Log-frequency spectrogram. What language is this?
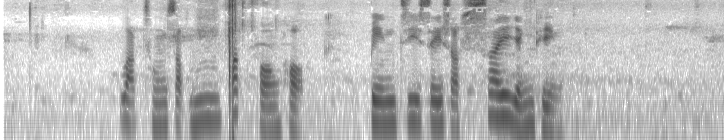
Cantonese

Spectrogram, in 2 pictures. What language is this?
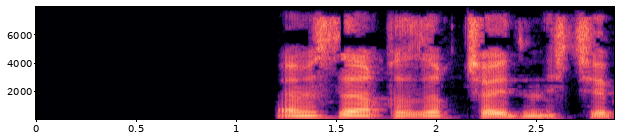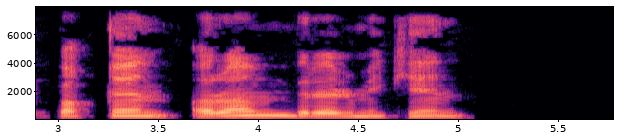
Uyghur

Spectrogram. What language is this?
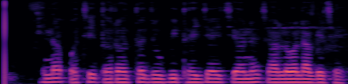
Gujarati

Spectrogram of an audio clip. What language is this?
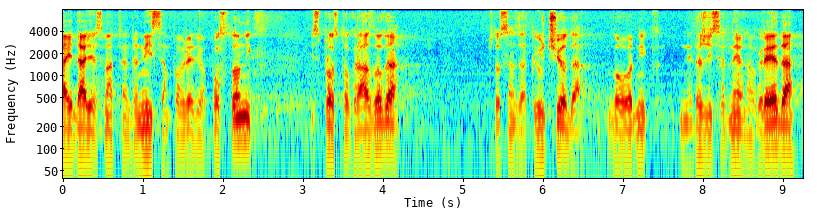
Serbian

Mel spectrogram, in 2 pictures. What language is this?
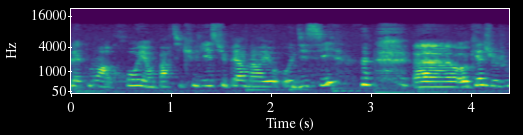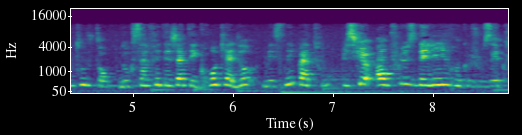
French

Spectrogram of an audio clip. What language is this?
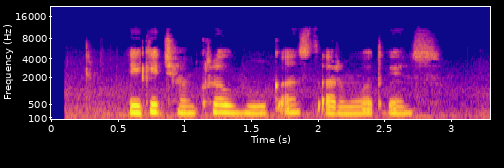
Georgian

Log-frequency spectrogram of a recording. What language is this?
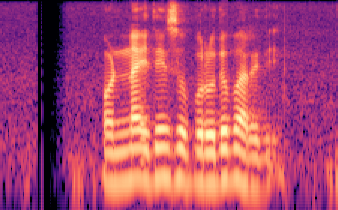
Sinhala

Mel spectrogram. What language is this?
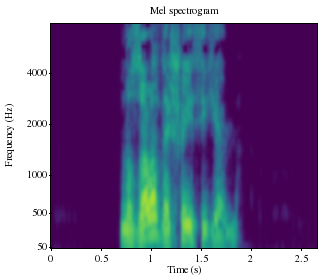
Kabyle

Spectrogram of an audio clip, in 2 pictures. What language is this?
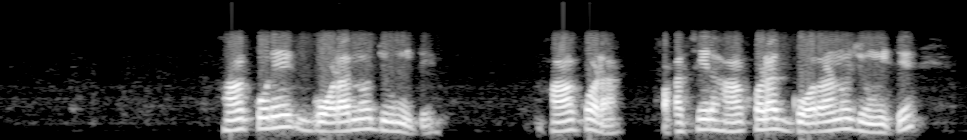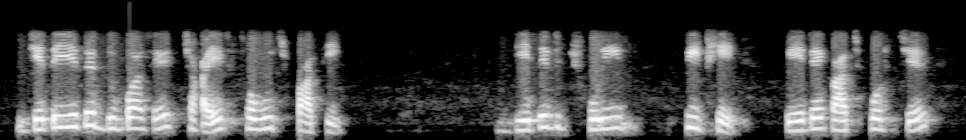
Bangla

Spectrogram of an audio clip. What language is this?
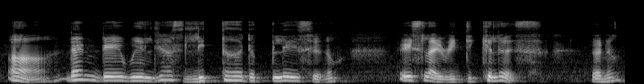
English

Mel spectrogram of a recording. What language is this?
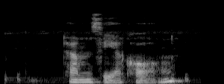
Thai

